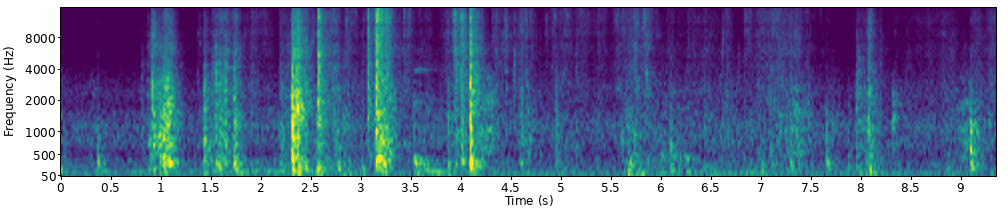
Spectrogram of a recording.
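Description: Hands handling and opening a cardboard parcel: scattered taps, knocks and rustles, thickest in the first few seconds, over a faint low hum.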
